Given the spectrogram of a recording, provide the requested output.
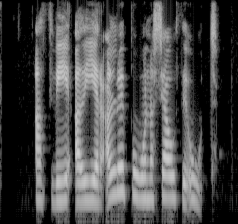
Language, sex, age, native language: Icelandic, female, 20-29, Icelandic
